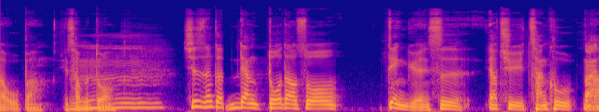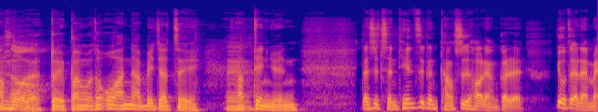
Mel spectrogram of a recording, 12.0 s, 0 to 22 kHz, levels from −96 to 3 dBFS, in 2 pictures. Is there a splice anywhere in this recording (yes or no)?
yes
